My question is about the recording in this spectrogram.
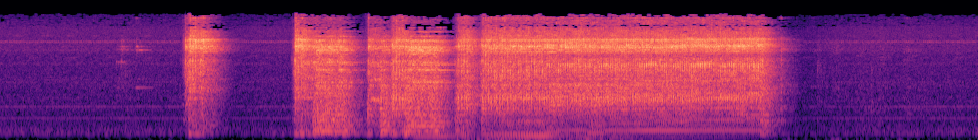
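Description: Handheld power drill working aluminium square tube in trigger bursts. There is a brief pull about two seconds in, then a stop-start run from about three seconds that settles into a steady run of about three seconds and cuts off near the end.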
